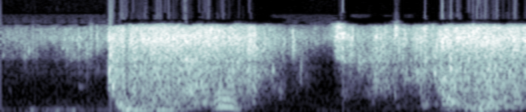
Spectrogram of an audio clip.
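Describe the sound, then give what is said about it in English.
A loud splash as a person vaults over a rail and plunges into an icy river, followed by churning and sloshing, then a second surge of splashing water. “I ran to the rail and vaulted over into the icy river.”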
